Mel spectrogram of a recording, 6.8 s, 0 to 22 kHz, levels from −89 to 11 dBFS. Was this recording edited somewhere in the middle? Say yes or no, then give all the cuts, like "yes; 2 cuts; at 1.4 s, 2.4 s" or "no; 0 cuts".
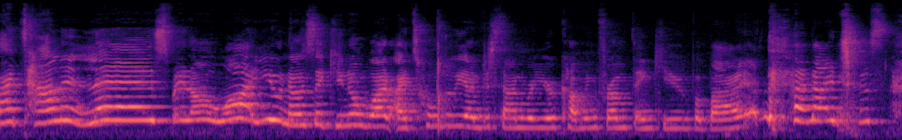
no; 0 cuts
